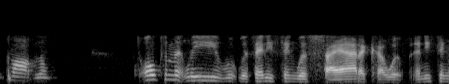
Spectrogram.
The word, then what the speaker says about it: sciatica: Now, I did watch your video on how you healed a man with, if I'm saying it correctly, sciatica.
